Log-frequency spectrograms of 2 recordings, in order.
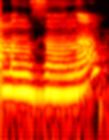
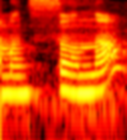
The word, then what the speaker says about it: manzana: La manzana. Ou la mansana. As duas pronúncias estão corretas.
